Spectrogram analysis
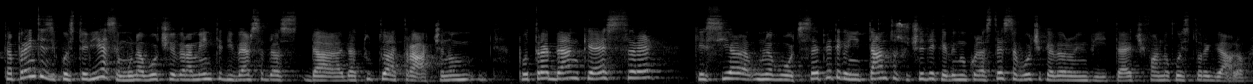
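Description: A woman's voice: a little high, brisk. A woman hosting a live spiritualist session, talking straight to her viewers, coaxing them to listen and exclaiming her delight again and again, physically tired. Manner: effusive, exclaims delight repeatedly; coaxing, addresses listeners directly. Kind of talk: live-stream commentary to viewers.

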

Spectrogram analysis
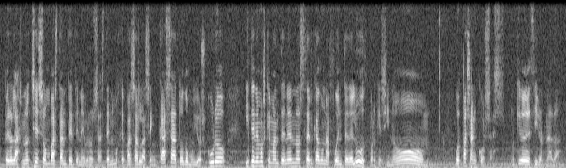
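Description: A man with a Spain Spanish accent doing excitable let's-play commentary, muttering to himself and then swearing and shouting at enemies. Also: fairly high pitch. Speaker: gaming youtuber.

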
